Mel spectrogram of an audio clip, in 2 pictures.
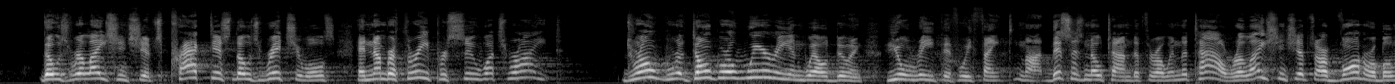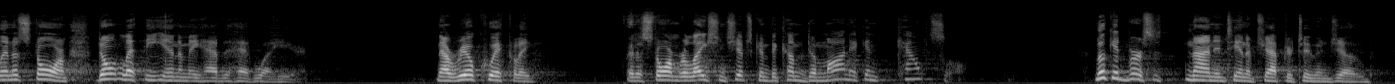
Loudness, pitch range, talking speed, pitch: -23 LUFS, 170-245 Hz, 150 wpm, 205 Hz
